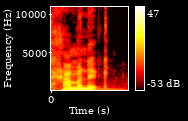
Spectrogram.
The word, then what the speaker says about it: Hammernick: No one can pronounce it right the first time. It's Hammernick. Hammernick.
